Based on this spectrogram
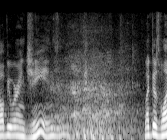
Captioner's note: audience laughing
